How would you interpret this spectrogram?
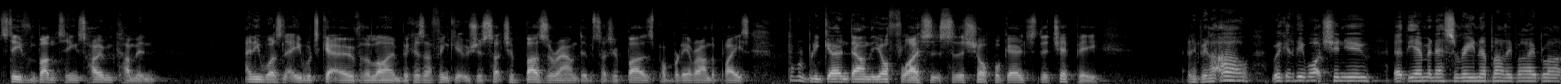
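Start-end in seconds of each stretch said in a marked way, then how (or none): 12.2-15.6 bad put-on Scouse accent, pitched up. Speaker imitates a local fan encouraging a returning player, bad scouse accent. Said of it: "That's not a very good Scouse accent".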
